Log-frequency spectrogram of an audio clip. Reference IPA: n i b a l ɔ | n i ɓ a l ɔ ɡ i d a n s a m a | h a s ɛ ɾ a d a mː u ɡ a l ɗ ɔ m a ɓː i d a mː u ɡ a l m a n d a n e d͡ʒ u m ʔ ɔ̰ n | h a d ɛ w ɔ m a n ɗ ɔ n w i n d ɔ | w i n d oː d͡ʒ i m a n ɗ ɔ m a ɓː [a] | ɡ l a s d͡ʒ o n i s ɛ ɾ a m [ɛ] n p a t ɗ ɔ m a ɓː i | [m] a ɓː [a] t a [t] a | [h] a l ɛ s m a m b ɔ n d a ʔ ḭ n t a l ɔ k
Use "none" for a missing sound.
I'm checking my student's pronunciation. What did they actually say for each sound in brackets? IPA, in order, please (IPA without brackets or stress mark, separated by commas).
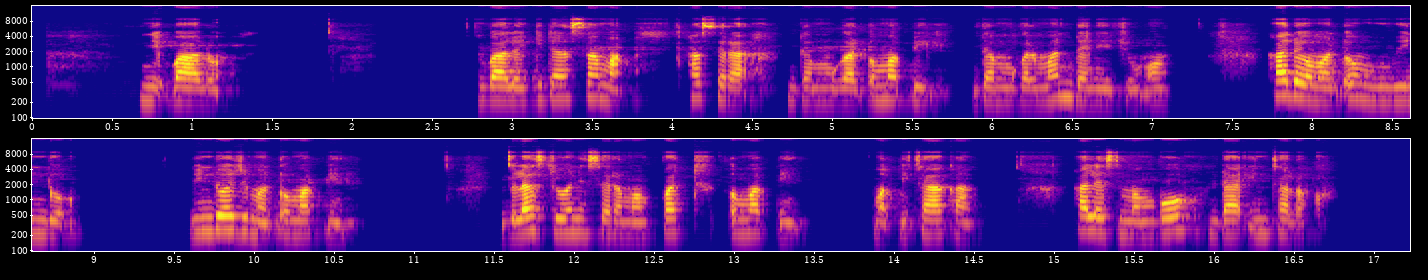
i, a, m, i, k, h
